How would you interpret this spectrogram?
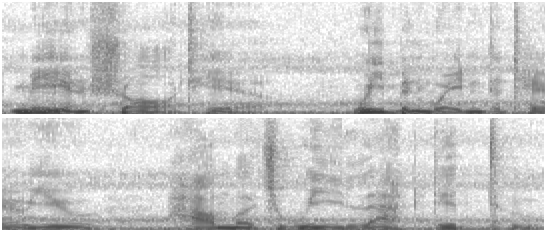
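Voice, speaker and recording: A man's voice: on the low side, slow. A man playing a taunting cowboy bully with a rural American accent and a drawl in a radio western. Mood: menacing. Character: menacing, mocking male cowboy bully. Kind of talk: old-time radio western acting. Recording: light background noise.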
